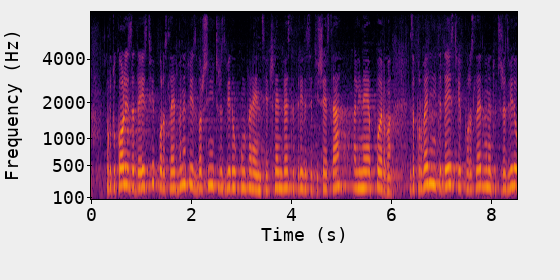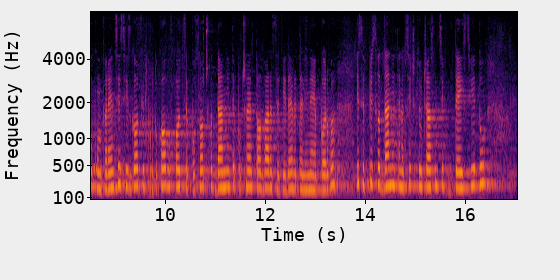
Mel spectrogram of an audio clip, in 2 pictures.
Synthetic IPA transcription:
pɾot̪okɔlizɐd̪ɛjst̪viɛpoɾɐslɛd̪vɐnɛt̪oizvɤɾʃɛnit͡ʃɾɛzvid̪ɛokoɱfɛɾɛnt̪sijət͡ʃlɛnd̪vɛst̪ɐt̪ɾid̪ɛsɛt̪iʃɛsaɐlinɛəpɤɾvə | zɐpɾovɛd̪ɛnit̪ɛd̪ɛjst̪viəpoɾɐslɛd̪vɐnɛt̪ot͡ʃɾɛzvid̪ɛokonfɛɾɛnt̪sijəsɛizɡɔt̪vʲipɾot̪okɔlˠvɐfkɔjt̪o̥sɛposɔt͡ʃvəd̪̚d̪anːit̪ɛpot͡ʃlɛnst̪ɔd̪vad̪ɛsɛt̪id̪ɛvɛt̪ɐlinɛɐpɤɾvə | isɛfpisvəd̪anːit̪ɛnɐfsit͡ʃk̟iʊt͡ʃasnit̪sivd̪ɛjst̪viɛt̪o

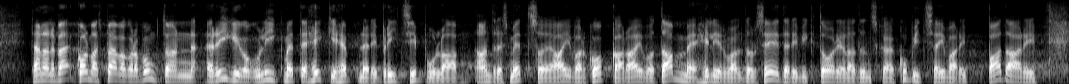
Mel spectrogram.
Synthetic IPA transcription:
t̪ænɑneko̞lmɑspæevɑko̞rːɑpuŋk̚t̪o̞nɾiːɡ̥iko̞ɡ̥uliːkme̞t̪ːe̞ɦejkːˑiɦe̞pneɾipriːt̪sipːulɑɑnd̪̥ɾe̞sme̞t̪so̞jɑɑjvɑrko̞kːˑɑɾɑjvo̞t̪ɑmːe̞ɦe̞lʲirvɑld̪orse̞ːd̪e̞ɾivikt̪o̞ːɾiɑlɑt̪ɤnskɑjɑkubit̪sɑivɑɾi | pɑd̪̥ɑɾi

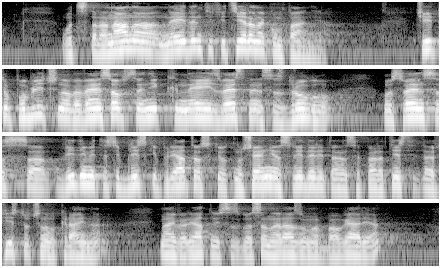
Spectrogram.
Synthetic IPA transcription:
ot̪st̪ɾɐnanɐnɛid̪ɛnt̪ifit̪siɾɐnəkompanijə̰ | t͡ʃɛit̪opublit͡ʃnoːbɛvɛnsɔpst̪vɛniknɛɛizvɛst̪ɛnsɐzd̪ɾuɡʊ | osvɛnsɐsvid̪imit̪ɛsiblisk̟ipɾijat̪ɛlˠsk̟iot̪noʃɛniəslid̪ɛɾit̪ɛnɐsɛpɐɾɐt̪ist̪it̪ɛfist̪ot͡ʃnəʊkɾajnə | najvɛɾojat̪noisɐzɡlˠɐsənɐɾazuməvbɐlˠɡaɾijə

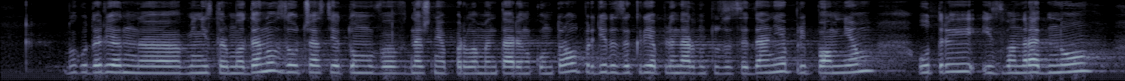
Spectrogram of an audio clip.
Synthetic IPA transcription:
blˠɐɡod̪ɐɾʲjənɐminist̪əɾmlˠɐd̪ɛnofzɐʊt͡ʃast̪iɛt̪omuvəfd̪nɛʃnijəpɐɾlˠɐmɛnt̪aɾɛnkont̪ɾɔlˠpɾɛd̪id̪ɐzɐkɾijəplɛnaɾnot̪ozɐsɛd̪aniɛpɾipɔmnʲəm | ut̪ɾɛizvɐnɾɛd̪no

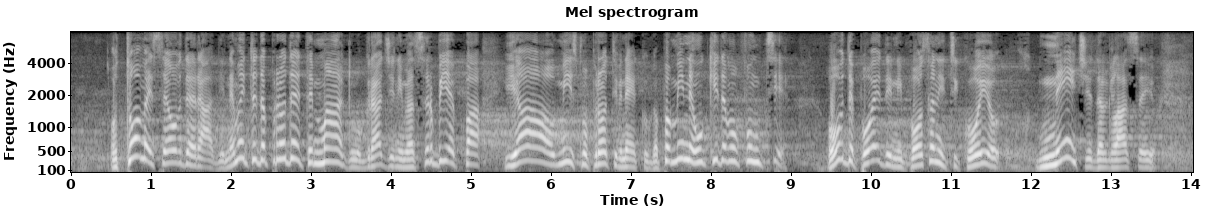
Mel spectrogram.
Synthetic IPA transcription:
ot̪o̞me̞se̞o̞ːʋd̪e̞ɾaːd̪ine̞mo̞jt̪e̞d̪apɾo̞d̪ajet̪e̞maːɡlˠoɡɾad͡ʑanimasr̩bije̞pajaomiːsmo̞pɾo̞t̪iʋneko̞ɡapamiːneukid̪amo̞fuŋkt̪sije | oːʋd̪e̞po̞je̞d̪inipo̞slˠanit̪siko̞ji | neːt͡ɕe̞d̪aɡlˠasaju

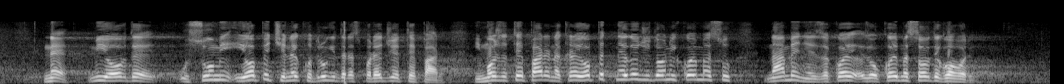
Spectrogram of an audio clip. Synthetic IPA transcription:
ne̞ | miːo̞ːʋd̪e̞usuːmiʔio̞pe̞t̪t͡ɕe̞ne̞ko̞d̪ɾuɡid̪aɾaspo̞ɾe̞d͡ʑuje̞t̪e̞ːpa̰ɾe̞̰imo̞ʒd̪at̪e̞ːpaɾe̞nakɾajuo̞pe̞t̪ne̞d̪o̞d͡ʑud̪oo̞niːxko̞jimasu | name̞ɲezakooko̞jimaseoːʋd̪e̞ɡo̞ʋo̞ɾḭ

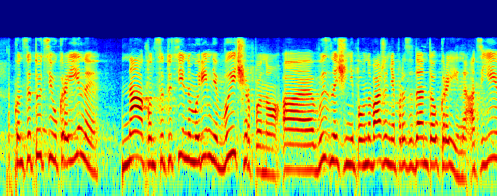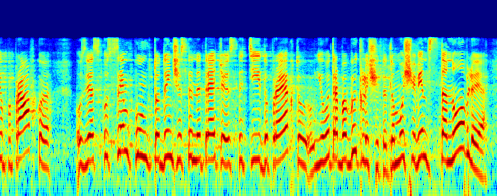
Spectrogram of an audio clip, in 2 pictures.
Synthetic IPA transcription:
kɔnst̪ɪt̪ut͡sʲijiʊkɾɐjinɪ | nɐkɔnst̪ɪt̪ʊt͡sʲijnɔmʊɾʲiwnʲiʋɪt͡ʃerpɐnɔʋɪznɐt͡ʃenʲːipɔwnɔʋɑʒe̞nʲːɐpɾezɪd̪ɛnt̪ɐʊkɾɐjinɪ̰ʔɐ̰t͡sʲijejʊpɔpɾɑwkɔjʊ | uzʋʲjɐskust̪sɪmpunkt̪ɔd̪ɪnt͡ʃɐst̪ɪnɪt̪ɾɛtʲɔjist̪ɐtʲːid̪ɔpɾɔɛkt̪ʊjɔɦɔt̪ɾɛbɐʋɪklʲʊt͡ʃɪt̪ɪt̪ɔmuʃt͡ʃɔʋʲinwst̪ɐnɔwlʲʊjɛ

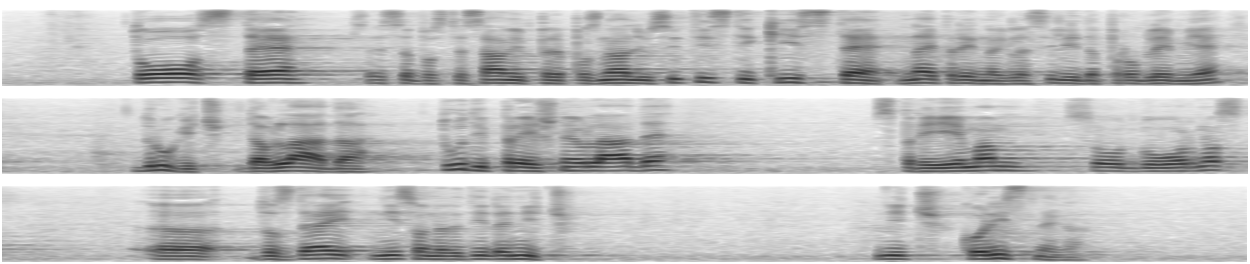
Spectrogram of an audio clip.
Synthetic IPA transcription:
t̪oːst̪ɛsajsɛboːst̪ɛsaːmipɾɛpɔznaːliwsit̪ist̪ikist̪ɛnajpɾɛjnaɡlasiːlid̪apɾɔbleːmjɛ | d̪ɾuɡit͡ʃd̪aʋlaːd̪at̪ud̪ipɾɛjʃnɛʋwlaːd̪ɛ | spɾɛjeːmamsoɔd̪ɡɔʋoːɾnɔst̪ | d̪ɔzd̪ajniːsɔnaɾɛd̪iːlɛnit͡ʃ | nit͡ʃkɔɾist̪nɛɡa

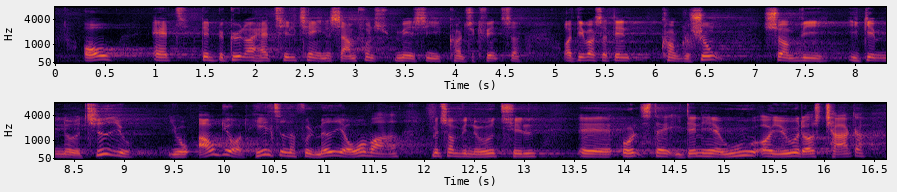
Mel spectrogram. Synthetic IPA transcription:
ɒʊæd̥ːenb̥e̝ɡ̥øn̰ɐæɦæt͡sʰe̝lt͡sʰɛ̰ːɪnəsɑ̈mfɔ̽nsmesiəkʰɒ̽nsə̥kʰʋen̰sɐ | ɒ̽d̥e̝ʋɑ̈sɒ̽d̥enkʰɒ̽ŋkʰluɕo̝̰ːn | sɒ̽mʋiiɡ̥en̰m̩nɔ̽ːð̞̩ˠt͡sʰið̞̰ˠjo̝jo̝ɑ̈ʊɡ̥jo̝ɐ̰d̥he̝ːlət͡sʰiðˠn̩hɑ̈ful̰d̥með̞ˠiɒʊɐʋɑ̈ɪ̰ð̩ˠ | mensɒ̽mʋinɔ̽ːð̩ˠt͡sʰe̝l | ɔ̽n̰sd̥ɛʔid̥enəhe̝ɐ̰uːʔɒ̽iøɒ̽sə̥t͡sʰɑ̈ɡ̥ɐ

